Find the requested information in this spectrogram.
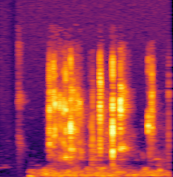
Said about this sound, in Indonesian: Ngetik tuh tangannya tuh. gue chat sama gue chat sama bini gue.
